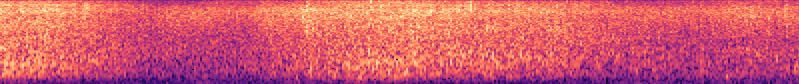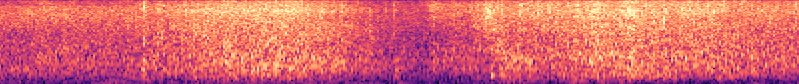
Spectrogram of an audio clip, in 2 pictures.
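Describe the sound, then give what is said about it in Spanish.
Sea waves surging beneath a building on a rock, heard as slow, rhythmic swells of rushing, hissing water that rise and ebb in broad waves, moderately loud with no voices. “Incluso me parecía oír al rítmico vaivén del agua bajo el mismo edificio.”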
